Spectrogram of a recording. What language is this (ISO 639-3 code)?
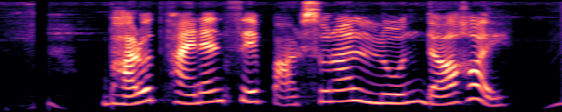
ben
